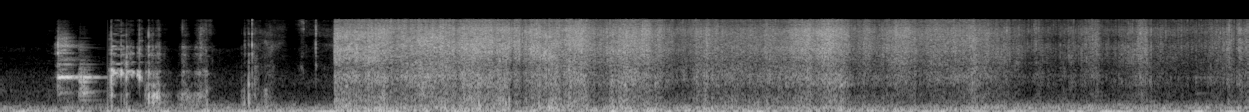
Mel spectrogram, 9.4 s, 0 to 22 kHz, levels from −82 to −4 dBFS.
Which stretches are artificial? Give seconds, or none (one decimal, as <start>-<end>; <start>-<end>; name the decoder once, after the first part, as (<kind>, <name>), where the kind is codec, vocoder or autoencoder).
0.0-0.6 (vocoder, WaveNeXt); 2.6-3.3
